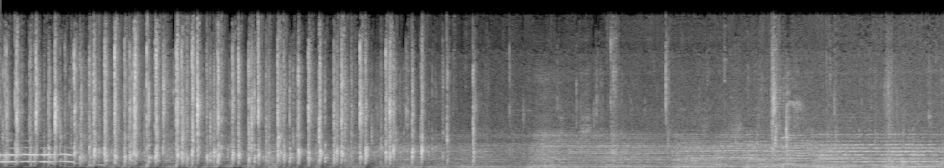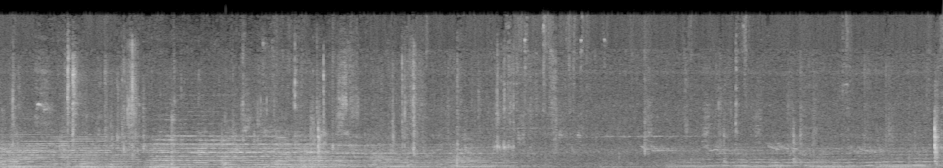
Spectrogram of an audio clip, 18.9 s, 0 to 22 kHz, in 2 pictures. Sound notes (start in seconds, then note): 3.1 audience applauds; 7.5 soft music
